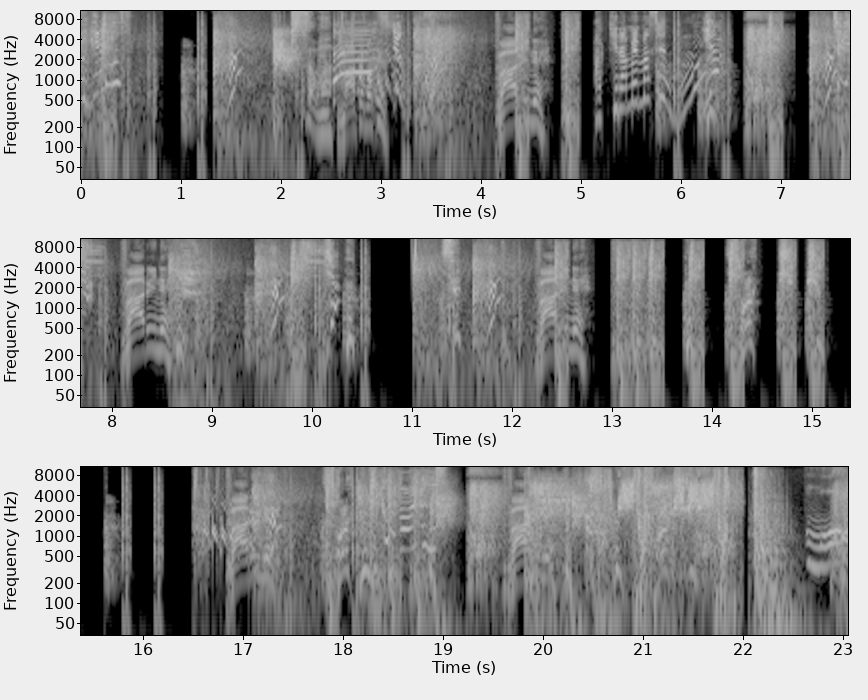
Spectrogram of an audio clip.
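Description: Punches and kicks land with sharp smacks in quick bursts.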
